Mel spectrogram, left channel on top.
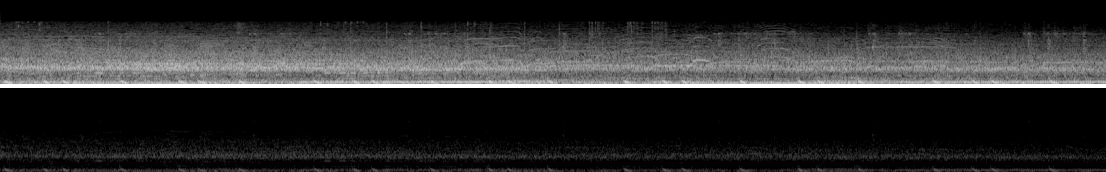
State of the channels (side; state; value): right; quieter; 35.1 dB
